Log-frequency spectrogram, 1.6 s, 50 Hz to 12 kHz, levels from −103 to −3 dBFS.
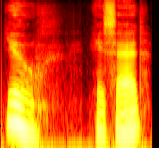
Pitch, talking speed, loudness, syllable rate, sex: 100 Hz, 115 wpm, -20 LUFS, 3.0 syllables/s, male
